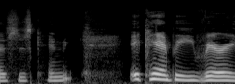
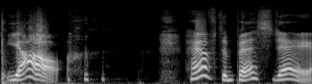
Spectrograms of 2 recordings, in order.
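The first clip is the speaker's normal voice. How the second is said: southern drawl; 4 semitones higher, 8 dB louder, much slower than usual. Real, not acted. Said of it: "that southern drawl came out right there".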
